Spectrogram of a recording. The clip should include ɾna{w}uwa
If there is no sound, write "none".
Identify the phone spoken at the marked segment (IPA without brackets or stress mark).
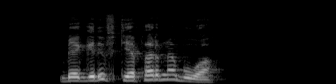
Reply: b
